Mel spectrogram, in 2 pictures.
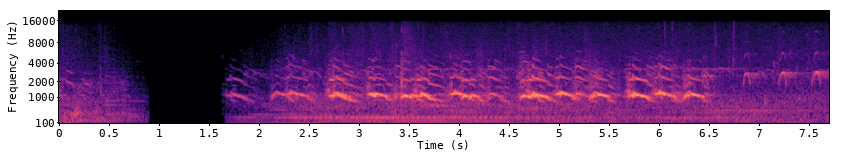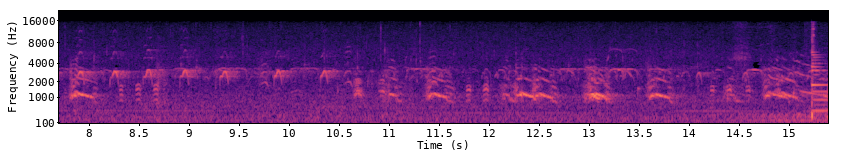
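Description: Birds calling: a run of short calls that fall in pitch, about three a second, then sparser calls, after about a second of silence. Plucked-string music starts right at the end.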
